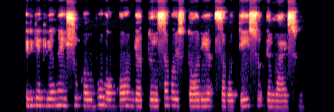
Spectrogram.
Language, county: Lithuanian, Kaunas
